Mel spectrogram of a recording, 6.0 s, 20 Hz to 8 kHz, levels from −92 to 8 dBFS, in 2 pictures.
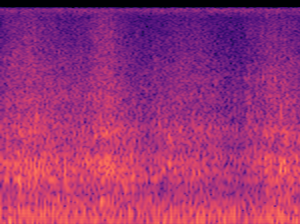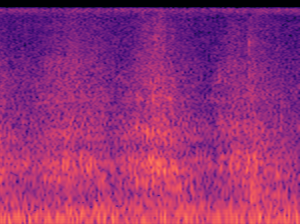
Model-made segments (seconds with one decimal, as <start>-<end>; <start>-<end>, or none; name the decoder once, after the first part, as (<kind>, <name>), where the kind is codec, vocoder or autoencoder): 3.4-4.3 (codec, SNAC); 4.7-5.4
